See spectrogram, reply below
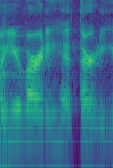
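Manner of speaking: ordinary talk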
